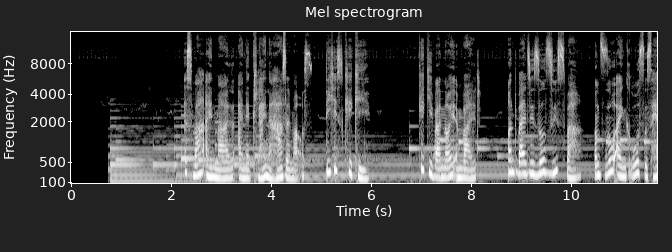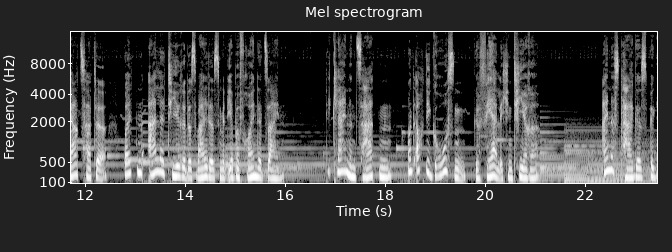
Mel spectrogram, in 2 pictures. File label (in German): hoerspiel, hoerbuecher; kiki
